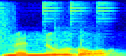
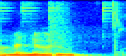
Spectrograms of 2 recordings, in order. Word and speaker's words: Manubo: Raider Dave was invited out to that and it's pronounced Manubo, not Manudu.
